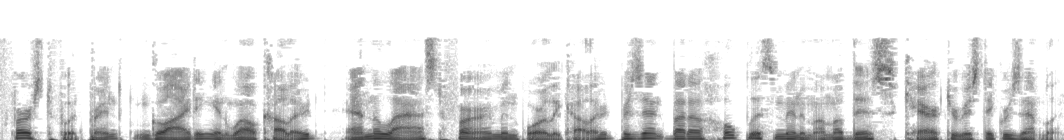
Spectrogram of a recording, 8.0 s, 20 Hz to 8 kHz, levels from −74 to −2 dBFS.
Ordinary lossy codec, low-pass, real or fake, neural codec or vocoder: MP3, 24 kbps; 7.2 kHz; real; none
